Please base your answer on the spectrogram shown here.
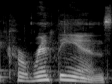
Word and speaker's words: Corinthians: now here's another book that kind of gets mispronounced First Corinthians okay Corinthians the Church of the Corinth Corinthians right then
